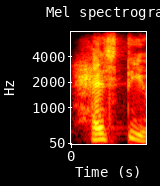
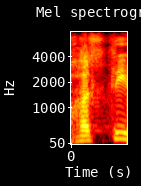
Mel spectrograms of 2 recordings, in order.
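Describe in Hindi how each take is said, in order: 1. पहला स्वर एक 'eh' ध्वनि है। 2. पहला स्वर एक छोटा 'uh' ध्वनि है। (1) "इंग्लिश में प्रॉपर उसका प्रोनाउंस करें तो हेस्टी होता है" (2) "रीजनल लैंग्वेज में बताते हैं तो हस्ती होता है"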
